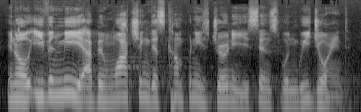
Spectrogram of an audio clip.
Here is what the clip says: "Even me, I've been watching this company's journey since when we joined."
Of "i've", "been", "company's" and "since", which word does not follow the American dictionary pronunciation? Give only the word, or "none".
none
